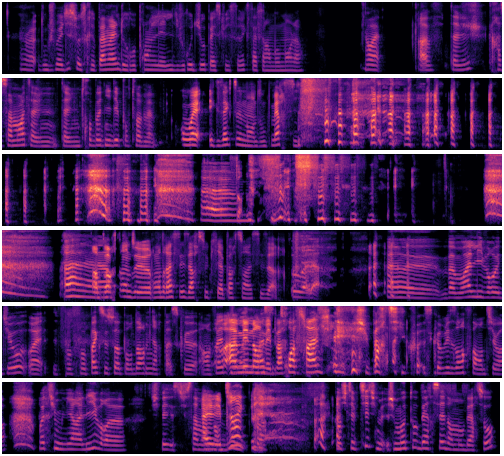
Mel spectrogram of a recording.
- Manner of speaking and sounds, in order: other background noise; tapping; laugh; laugh; laugh; unintelligible speech; laugh; other noise; laugh; distorted speech; laughing while speaking: "et je suis partie, quoi"; unintelligible speech; laugh; stressed: "direct"; laugh
- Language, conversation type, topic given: French, unstructured, Comment choisissez-vous entre lire un livre et regarder un film ?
